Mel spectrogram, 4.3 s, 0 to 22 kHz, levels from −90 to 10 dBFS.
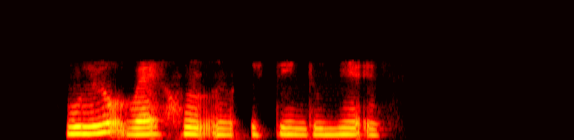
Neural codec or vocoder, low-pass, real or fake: codec, 16 kHz, 1.1 kbps, Voila-Tokenizer; 3.6 kHz; fake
